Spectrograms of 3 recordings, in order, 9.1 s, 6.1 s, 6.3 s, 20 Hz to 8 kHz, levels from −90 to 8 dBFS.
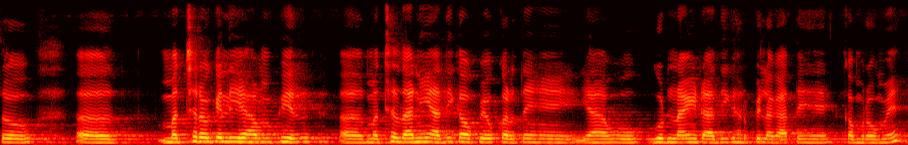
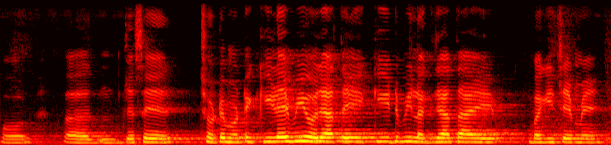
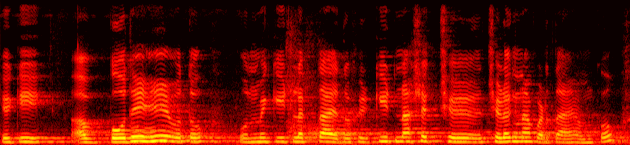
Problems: background sounds at intervals, echo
